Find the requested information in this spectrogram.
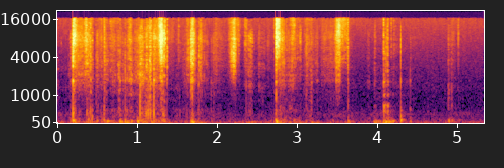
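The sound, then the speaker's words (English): Cards drawn from a rose-gold-trimmed oracle deck used for a tarot pull: quiet, irregular papery flicks and slides, a handful of sharper snaps among soft rustling, with no talking. “Let's pull a tarot card here.”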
